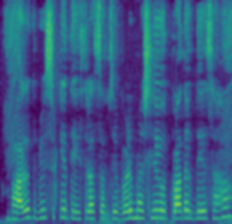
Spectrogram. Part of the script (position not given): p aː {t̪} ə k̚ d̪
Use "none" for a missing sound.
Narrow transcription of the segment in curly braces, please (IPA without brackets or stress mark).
d̪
